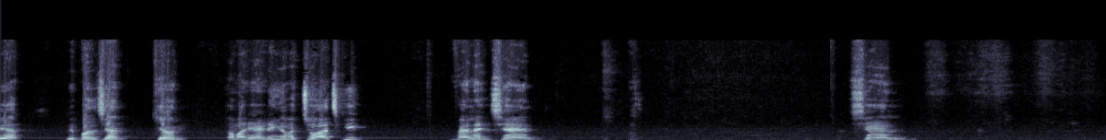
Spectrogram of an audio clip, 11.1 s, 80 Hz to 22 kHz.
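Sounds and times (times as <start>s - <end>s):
marker writing on whiteboard: 9.1s - 11.0s.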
